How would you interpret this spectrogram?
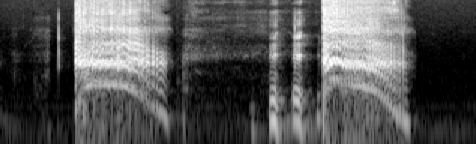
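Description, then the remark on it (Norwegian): A person imitates a crow with two loud, harsh caws about a second apart, raspy, with a few short voiced sounds in between. “Kråke? Shit, det er kråke.”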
